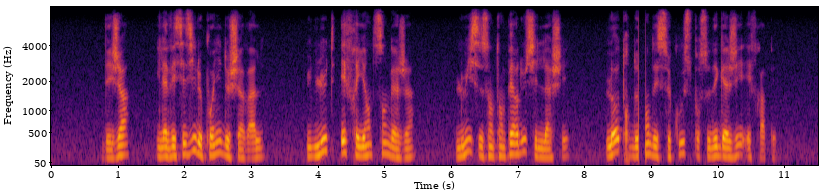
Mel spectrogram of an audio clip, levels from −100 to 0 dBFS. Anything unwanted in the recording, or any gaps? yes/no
yes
